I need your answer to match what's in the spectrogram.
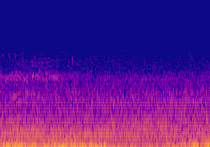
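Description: Motorcycles passing by: a steady, low engine rumble and drone that fills the whole stretch without letup, swelling slightly at the start and end. No one speaks.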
